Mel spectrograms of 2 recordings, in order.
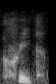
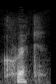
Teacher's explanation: You go from E to I, as in we have the word creek, but it's often pronounced crick.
